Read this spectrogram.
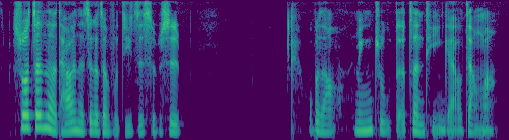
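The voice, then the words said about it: Suddenly speaking very quietly. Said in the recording (Chinese): “我这段突然讲很小声”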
